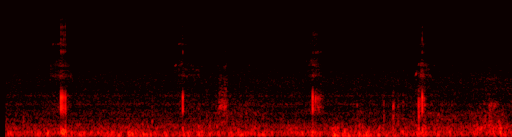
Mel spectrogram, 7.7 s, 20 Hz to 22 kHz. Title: Sweet Snores 4.16.18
